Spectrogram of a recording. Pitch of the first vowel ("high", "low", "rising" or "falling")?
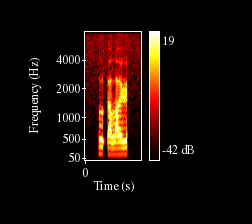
falling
